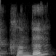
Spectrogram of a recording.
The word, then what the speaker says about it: Kumbum: Kumbum Monastery is spelled ku-bum, but together kumbum.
